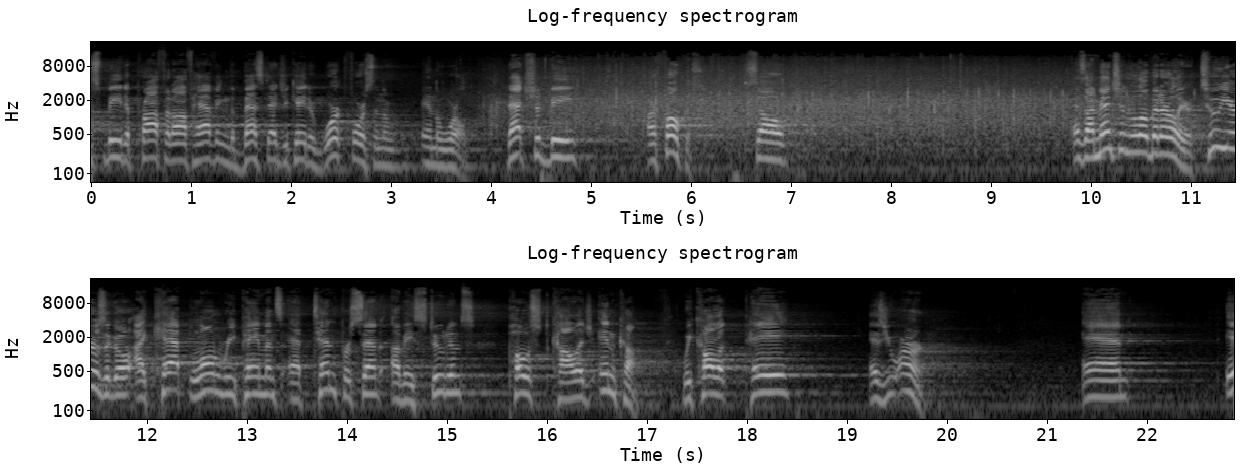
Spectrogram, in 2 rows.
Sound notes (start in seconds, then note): 7.4 applause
